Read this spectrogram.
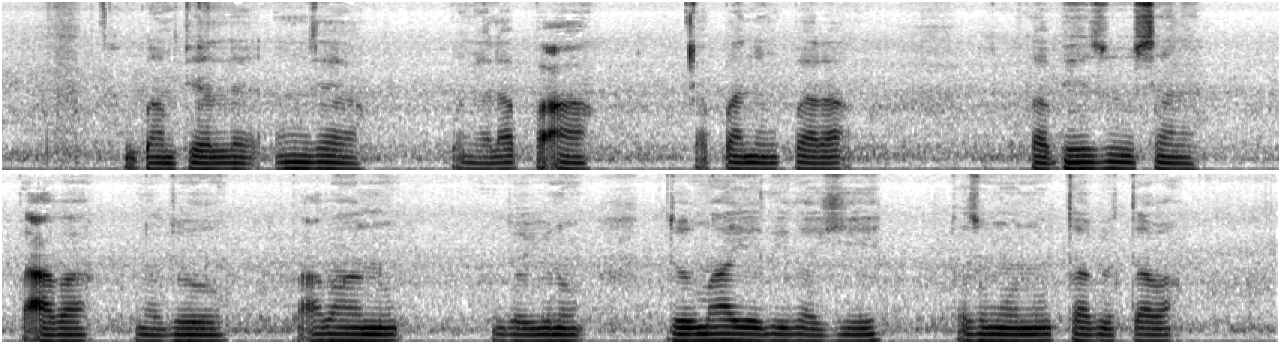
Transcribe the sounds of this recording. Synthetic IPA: ɡ͡ba˨mpi˨ɛ˨lːɨ˨n̩˦za˦ɡa˨ | bo̰˨ɲɛ˨la˦pa̰˦ʔa˦ | ka̰˨k͡pa˦nɨ˦ŋk͡pa˦ɾa˦ | ka˨be˦zʊ˦˨sa˦nɨ˨ | pa̰˨ʔa̰˨βa˦ | nɨ˨doː˦pa̰˨ʔa̰˦ba˦nu˦ | n˨do˨˦ju˦no˦˨ | do˦maː˦jɛ˦li˦ɡa˨ɡi˦ | ka̰˨zʊ˦ŋo˦nu˦ta˦blɨ˨ta˦βa˦

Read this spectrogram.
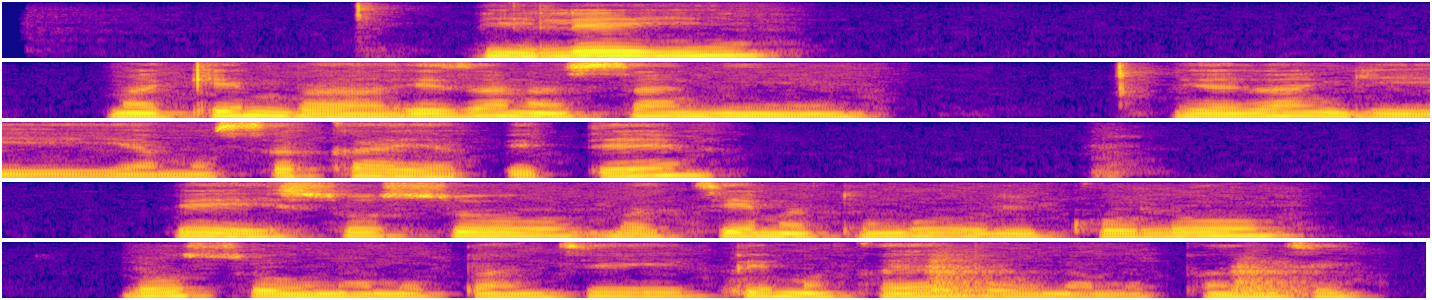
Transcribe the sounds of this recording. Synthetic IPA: bi˨le˦ji˦ | ma˨ke˦mba˨e˨za˦na˨sa˦ni˨ | ja˨la˦ŋɡi˨ja˨mo˨sa˦ka˦ja˨pɛ˨tɛ˦ | pe˦e˨so˦so˦ba˨ti˦e˦ma˨to˨ŋɡo˦jli˨kʰo˨lo˦ | lo˦so˨na˨mo˨pa˨nzi˦pe˦ma˨ka˨ja˦bo˨na˨mo˨pa˨nzi˦

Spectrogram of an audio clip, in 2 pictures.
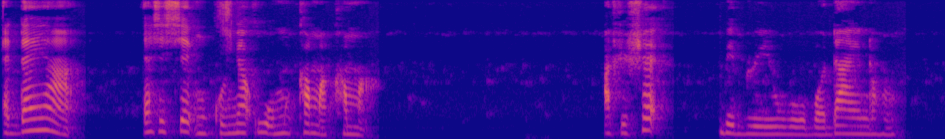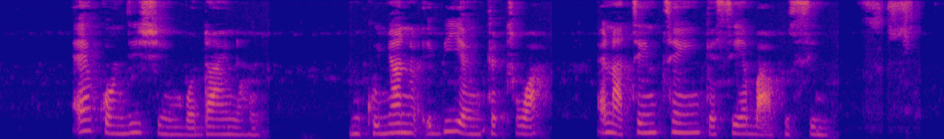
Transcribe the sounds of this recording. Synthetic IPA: ɛ˨dã˦na˨ | ja˦ɕɪ˦ɕɛ˦ŋ̩˨kʰo˨ɲᶣã˦wo˨mũ˦kʰã˦mã˨kʰã˦mã̰˨ | a˨ɕᶣɪ˨ɕᶣɛ˦ | be˨bɾeː˨wɔ˨bɔ˨dã˦nʊ̃˦ɦʊ̃˦ | ɛ˦kʰɔ̃˨ndi˦ɕɔ̃˨nbɔ˨dã˦nʊ̃˦ɦʊ̃˦ | ŋ̩˨kʰo˨ɲᶣã˦nʊ̃˦ʔe˨bi˦jɛ˨ŋ̩˨kʰɪ˦tʰʊ˦a˦ | ɛ˦nã˨tʰɪ̃˦n˦tʰɪ̃˦ŋ̩˦kʰɛ˨si˦ɛ˦ba̰ː˨kʰʊ˦sĩ˦m˨

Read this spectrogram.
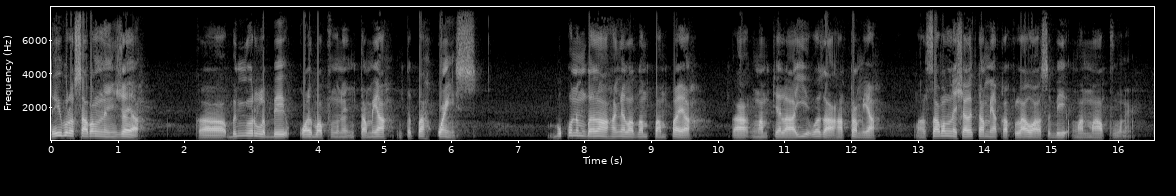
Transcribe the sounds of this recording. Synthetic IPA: ta˦jɪ˦bʊ˦ɾɨ˨sa˦bɨ˦n˦lɨ˨n̩˦ʒɛ˦ja˨ | ka˨bɨ˦ɲʊ˦ɾɨ˦lɨ˨be˦kɔ˦lba˦puː˦nɨ˨n̩˦ta˨m˦ja˦n̩˨tɨ˦pa˦hɪ˨ka˦˨ns | bʊ˦kʊ˦nɨ˦m˦ɡ͡ba˦za˦˨ɦa˦ɲɛ˦la˨zɨ˦mpa˦mpa˦ja˨ | ka˨ŋ͡ma˨mpi˨ɛ˨la˨ji˦wa˦zaː˨ha˦ta˦m˨ja˦ | ŋ͡ma̰˨nsa˦bɨ˦n˦lɨ˨˦ʃɛ˦lta˦m˦ja˦ka˨fɨ˨laː˦wa˦sɨ˦be˦ŋ͡ma˨n˦maː˦puː˦nɨ̰˨

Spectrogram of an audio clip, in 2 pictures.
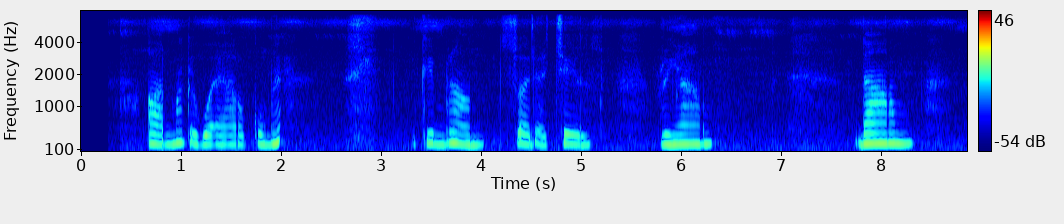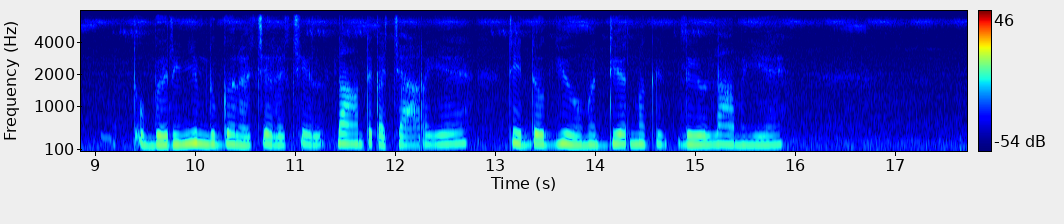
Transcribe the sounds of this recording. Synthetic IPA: ɔ˨tmɐ˦kɪ˨wɛɾɔ˨ko˨me˦ | ki˦bɾa˦ʊnswa˦da˨t͡ʃe˦˨l | rɪa˦m | da˦nɔ˦ | o˨be˨di˨ɲi˦mdu˦ɡa˦la˨t͡ʃe˦˨la˨t͡ʃe˦˨lda˦no˦tje˦ka˨t͡ʃa˨ɾʔɪ˨jɛ˦ | tje˦˨do˦ɡjo˨mɐ˨dje˦tmɐ˦ki˦le˦o˦la˦m˨jɛ˦

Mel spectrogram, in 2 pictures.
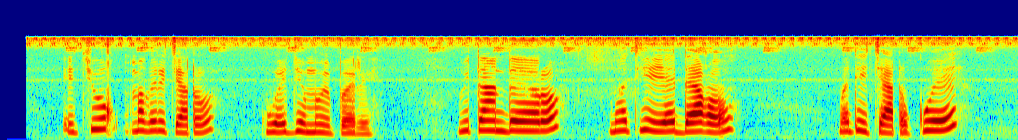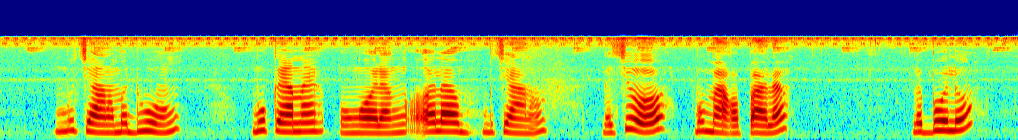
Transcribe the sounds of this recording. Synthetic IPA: i˨t͡ʃu˦k̚ma˦ke˦ti˦˨t͡ʃa˨tɔ˨ | kwe˦˨a˦d͡ʒe˦ma˦me˨pa˨ɾi˨ | wi˦ta˦ndɛ˦ɾo˦ma˦tje˦˨ja˦da˦kɔ˨ | ma˦tje˦˨t͡ʃa˨tɔ˨kwe˦ | mʊ˦t͡ʃa˨nɔ˨ma˦dwo˦ŋ | mʊ˦kɛ˦nɛ˦o˨ŋɔ˨la˨ɔ̰˦la˦mʊ˦t͡ʃa˨nɔ˨ | la˨t͡ʃo˦˨˦mo˦ma˨kɔ˨pa˨la˦ | la˨bo˦lo˦

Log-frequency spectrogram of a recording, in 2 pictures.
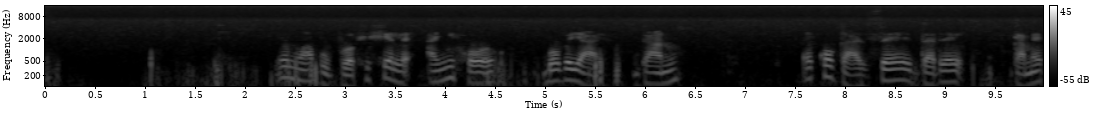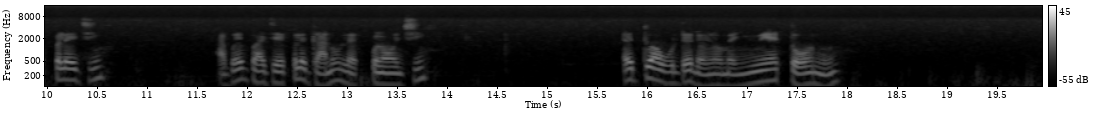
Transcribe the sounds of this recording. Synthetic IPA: ɲɔ̃˦nũ˨a˨bu˨blɔ˨xi˦xɛ˦lɛ˨a˨ɲĩ˦xɔ˨ɡ͡bɔ˦be˦ja˨ɡa˨nũ˦ | ɛ˦kɔ˦ɡa˨zɛ˦d̪a˨ɖe˦ɡa˨mɛ̃˨k͡ple˦d͡ʑi˦ | a̰˨ɡ͡be˨˦ɡ͡ba˨d͡ʒɛ˨k͡plɛ˦ɡa˨nũ˦le˨k͡plɔ̃˨d͡ʑi˦ | e˦d̪o˦a˨wu˨ɖɛ˦ɖɔ̃˨ɲɔ̃˨mẽ˨ɲũ˦ɛ˦t̪ɔ˨˦nũ˦

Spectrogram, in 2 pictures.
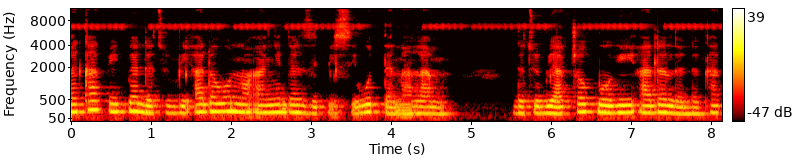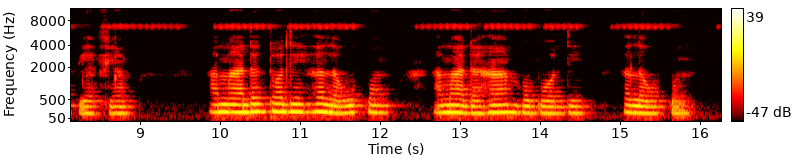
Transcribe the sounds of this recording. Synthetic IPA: ɖə˨ka˦pi˨k͡plə˦ɖə˨t̪u˨bi˨ʔa˨ɖə˦wo˦nɔ̃˨ʔa˨ɲĩ˦ɖə˦zi˨k͡pḭ˨sḭ˨wo˦t̪ə˨nã̰˨la˦mə˨ | ɖə˨t̪u˨ɡ͡bi˨a˨t͡ʃɔ˦k͡po˦ɣi˦a˨ɖə˦lə˨ɖə˨ka˦pi˨a˨fi˦a˦m | a˨mə˨a˨ɖə˦t̪ɔ˦ɖi˦ɦə˦lə˨wo˦k͡pɔ˦m | a˨mə˨a˨ɖə˨ɦã˦bɔ˨bɔ˦ɖi˦ | hə˦lə˨wo˦k͡pɔ˦m

